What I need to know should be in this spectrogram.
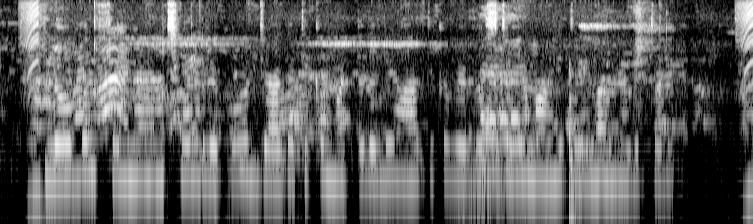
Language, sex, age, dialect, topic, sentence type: Kannada, female, 18-24, Mysore Kannada, banking, statement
